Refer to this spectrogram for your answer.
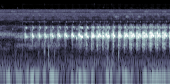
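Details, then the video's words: A frog or toad gives a fast, rattling series of croaks, pulses repeating several times per second, building in loudness after a brief quiet start and continuing steadily. "Real 🐸 sound katak atau kodok || frog or toad"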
